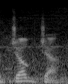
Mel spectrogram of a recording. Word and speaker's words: Jogja: I'll see you in Yogyakarta or Jogja as the locals say they sell these moshi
